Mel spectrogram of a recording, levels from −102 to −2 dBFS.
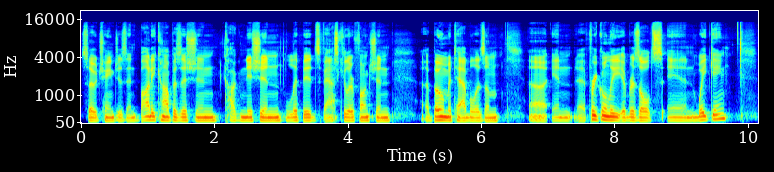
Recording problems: none

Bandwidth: 14.5 kHz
